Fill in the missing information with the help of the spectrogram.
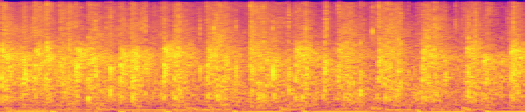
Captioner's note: applause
